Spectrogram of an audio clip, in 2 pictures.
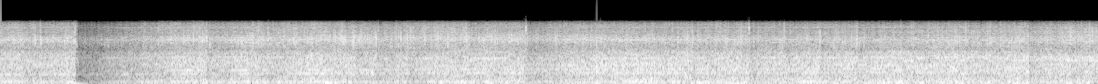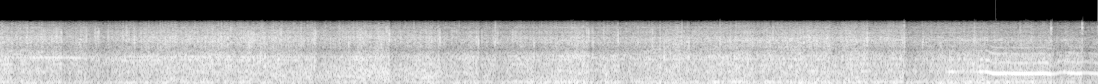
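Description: Steady rushing wind noise on the microphone and tyres rolling on a gravel trail while an electric bicycle is ridden, with a faint steady motor whine underneath. The sound drops briefly about half a second in.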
